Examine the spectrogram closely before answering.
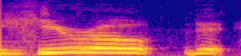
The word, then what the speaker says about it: Hiro: You pile into the van, and you drive over to the Hero. It's actually a famous building, Hero Building. It's spelled Hiro though, and it has it has a lot of brass inside.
